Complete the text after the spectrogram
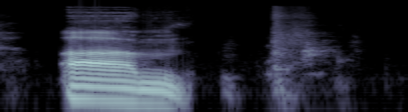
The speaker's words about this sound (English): So, oh my goodness, this dog is driving me crazy.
